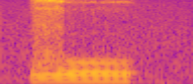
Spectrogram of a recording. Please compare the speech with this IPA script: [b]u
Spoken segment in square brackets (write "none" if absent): v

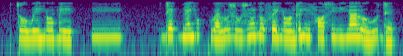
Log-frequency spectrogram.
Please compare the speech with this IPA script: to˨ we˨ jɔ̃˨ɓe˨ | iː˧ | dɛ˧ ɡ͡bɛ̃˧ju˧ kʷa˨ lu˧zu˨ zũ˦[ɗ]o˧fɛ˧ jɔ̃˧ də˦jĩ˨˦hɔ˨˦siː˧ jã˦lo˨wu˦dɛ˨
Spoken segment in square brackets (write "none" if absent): ɗ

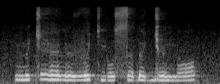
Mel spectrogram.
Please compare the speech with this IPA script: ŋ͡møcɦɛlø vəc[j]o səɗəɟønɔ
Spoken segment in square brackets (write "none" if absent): j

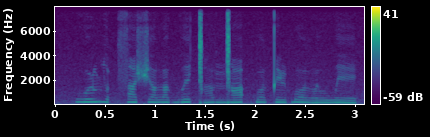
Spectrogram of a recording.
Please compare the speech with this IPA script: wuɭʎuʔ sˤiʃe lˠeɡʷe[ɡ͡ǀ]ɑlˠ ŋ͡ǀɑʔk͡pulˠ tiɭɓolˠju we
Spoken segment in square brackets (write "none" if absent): ɡ͡ǀ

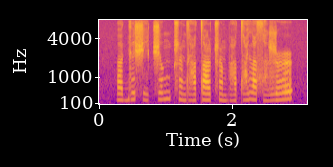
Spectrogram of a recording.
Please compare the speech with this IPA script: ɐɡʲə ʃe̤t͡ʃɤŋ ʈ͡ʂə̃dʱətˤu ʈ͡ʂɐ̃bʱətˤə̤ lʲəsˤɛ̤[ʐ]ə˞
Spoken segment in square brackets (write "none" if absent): ʐ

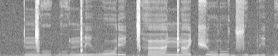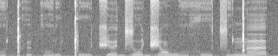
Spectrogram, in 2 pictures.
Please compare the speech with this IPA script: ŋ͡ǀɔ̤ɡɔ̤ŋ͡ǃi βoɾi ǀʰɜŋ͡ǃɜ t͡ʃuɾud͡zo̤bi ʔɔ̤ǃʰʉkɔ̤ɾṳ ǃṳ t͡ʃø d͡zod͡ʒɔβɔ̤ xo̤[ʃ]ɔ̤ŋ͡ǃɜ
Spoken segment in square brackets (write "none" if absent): t͡s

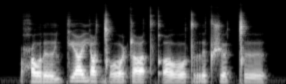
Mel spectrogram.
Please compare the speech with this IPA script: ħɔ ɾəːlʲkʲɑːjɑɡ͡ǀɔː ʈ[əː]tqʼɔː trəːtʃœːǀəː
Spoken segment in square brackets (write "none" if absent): ɑː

